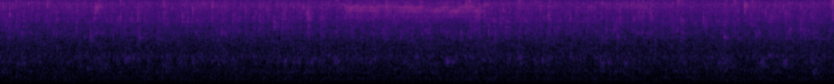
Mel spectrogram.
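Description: Steady light rain, many small drops pattering.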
